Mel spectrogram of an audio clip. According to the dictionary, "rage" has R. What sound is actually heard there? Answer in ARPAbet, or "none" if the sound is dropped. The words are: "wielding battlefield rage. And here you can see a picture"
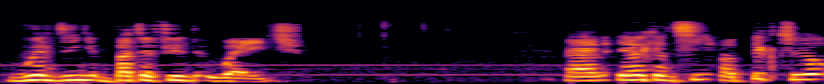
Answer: W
